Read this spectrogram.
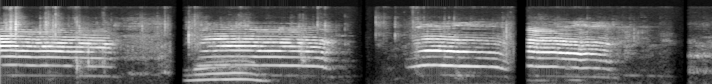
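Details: Sick cat with severe scabies, hungry and thirsty, crying after coming to a house to ask for help; four drawn-out, tonal meows, the second bending up then down, separated by short silences.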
